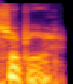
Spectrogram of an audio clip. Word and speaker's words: Trippier: Trippier. Is that how you say it? Yeah, that's what he looks like. I mean, yeah, he's English, so it's Trippier for sure.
